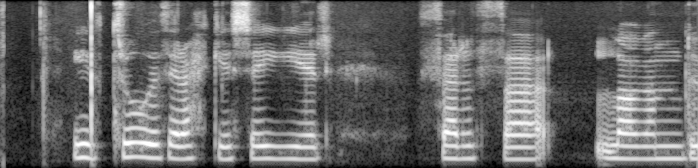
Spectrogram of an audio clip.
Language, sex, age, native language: Icelandic, female, 11, Icelandic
